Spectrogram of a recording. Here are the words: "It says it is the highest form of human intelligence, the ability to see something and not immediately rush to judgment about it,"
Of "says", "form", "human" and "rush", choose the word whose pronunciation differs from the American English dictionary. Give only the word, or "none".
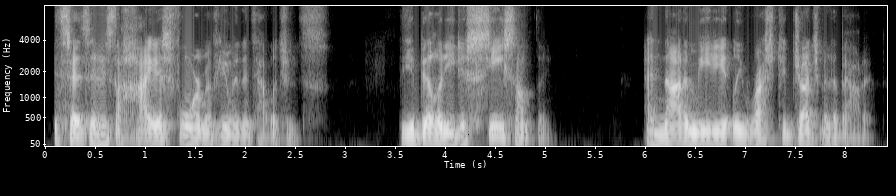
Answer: none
